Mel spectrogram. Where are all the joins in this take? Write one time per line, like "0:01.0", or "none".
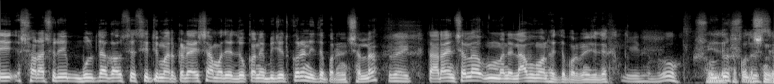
none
